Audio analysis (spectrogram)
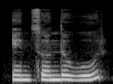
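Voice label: I'm from, Tamil, female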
